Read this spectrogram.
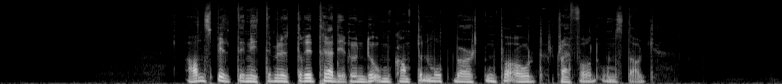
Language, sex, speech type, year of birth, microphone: Norwegian, male, read, 1951, Sennheiser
